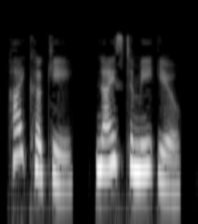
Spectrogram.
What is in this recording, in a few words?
user fast; Animal friends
